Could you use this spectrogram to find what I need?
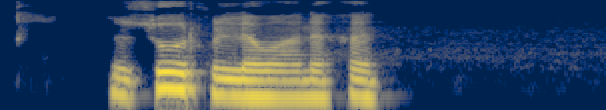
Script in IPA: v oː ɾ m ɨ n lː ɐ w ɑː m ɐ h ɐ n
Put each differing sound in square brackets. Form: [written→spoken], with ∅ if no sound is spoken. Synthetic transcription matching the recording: [v→z] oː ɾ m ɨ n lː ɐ w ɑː [m→n] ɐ h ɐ n

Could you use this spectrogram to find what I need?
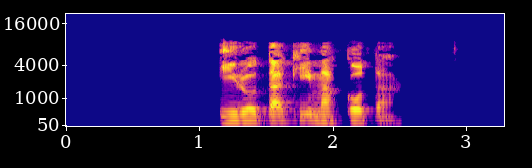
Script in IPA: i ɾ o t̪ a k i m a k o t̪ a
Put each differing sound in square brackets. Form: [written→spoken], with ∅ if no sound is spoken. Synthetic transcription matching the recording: i ɾ o t̪ a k i m a k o t̪ a

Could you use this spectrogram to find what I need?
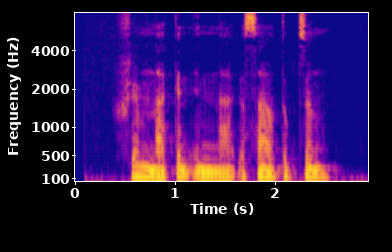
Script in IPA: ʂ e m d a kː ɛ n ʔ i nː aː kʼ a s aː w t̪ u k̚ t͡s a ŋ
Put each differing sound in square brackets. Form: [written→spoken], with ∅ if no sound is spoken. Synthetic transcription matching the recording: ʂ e m [d→n] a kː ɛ n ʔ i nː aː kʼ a s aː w t̪ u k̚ t͡s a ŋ

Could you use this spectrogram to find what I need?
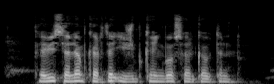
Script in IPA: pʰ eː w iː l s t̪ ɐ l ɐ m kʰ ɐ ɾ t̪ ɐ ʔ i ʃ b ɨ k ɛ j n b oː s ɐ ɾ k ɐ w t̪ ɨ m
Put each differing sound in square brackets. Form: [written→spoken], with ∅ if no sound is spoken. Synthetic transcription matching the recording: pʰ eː w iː [l→∅] s t̪ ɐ l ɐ m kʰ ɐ ɾ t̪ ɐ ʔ i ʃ b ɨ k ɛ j n b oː s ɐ ɾ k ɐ w t̪ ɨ [m→n]

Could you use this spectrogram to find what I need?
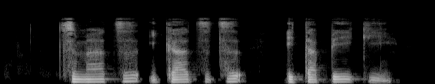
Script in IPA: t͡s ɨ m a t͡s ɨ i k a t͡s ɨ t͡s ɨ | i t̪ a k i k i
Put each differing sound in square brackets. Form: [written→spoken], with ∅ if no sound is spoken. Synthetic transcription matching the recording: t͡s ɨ m a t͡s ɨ i k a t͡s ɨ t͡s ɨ | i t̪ a [k→p] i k i

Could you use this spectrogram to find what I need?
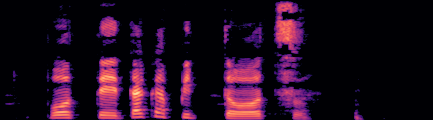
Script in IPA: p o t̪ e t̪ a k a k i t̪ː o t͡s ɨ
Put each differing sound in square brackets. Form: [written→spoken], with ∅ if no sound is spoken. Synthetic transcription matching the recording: p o t̪ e t̪ a k a [k→p] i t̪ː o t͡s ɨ

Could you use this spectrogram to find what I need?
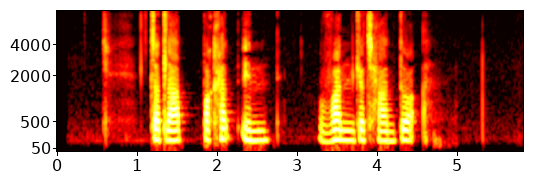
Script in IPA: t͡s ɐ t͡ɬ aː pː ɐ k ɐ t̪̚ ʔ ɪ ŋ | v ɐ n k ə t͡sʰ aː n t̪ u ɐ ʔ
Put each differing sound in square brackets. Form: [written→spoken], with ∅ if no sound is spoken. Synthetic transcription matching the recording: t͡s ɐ t͡ɬ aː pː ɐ [k→kʰ] ɐ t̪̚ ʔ ɪ [ŋ→n] | v ɐ n k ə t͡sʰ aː n t̪ u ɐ ʔ

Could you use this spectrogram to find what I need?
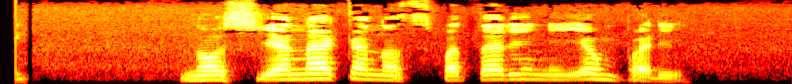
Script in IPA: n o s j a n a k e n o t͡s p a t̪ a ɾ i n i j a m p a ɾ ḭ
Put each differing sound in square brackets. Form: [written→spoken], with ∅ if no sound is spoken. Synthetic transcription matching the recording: n o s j a n a k [e→a] n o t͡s p a t̪ a ɾ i n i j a m p a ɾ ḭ

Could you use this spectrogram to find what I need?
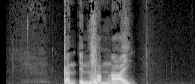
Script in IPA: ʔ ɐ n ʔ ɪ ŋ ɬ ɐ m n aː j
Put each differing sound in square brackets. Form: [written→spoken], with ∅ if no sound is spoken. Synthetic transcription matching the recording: [ʔ→k] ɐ n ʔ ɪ [ŋ→n] ɬ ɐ m [n→ŋ] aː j

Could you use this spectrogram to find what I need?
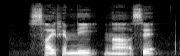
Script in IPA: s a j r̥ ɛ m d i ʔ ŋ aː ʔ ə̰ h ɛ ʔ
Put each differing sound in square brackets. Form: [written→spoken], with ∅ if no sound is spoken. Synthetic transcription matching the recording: s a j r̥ ɛ m [d→n] i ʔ ŋ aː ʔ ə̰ [h→s] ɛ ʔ

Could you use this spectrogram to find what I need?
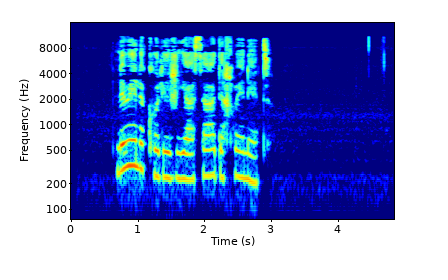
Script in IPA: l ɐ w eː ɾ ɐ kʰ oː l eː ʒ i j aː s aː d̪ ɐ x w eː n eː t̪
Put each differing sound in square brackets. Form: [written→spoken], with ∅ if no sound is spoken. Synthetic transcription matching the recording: l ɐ w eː [ɾ→l] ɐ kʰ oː l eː ʒ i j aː s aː d̪ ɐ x w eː n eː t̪

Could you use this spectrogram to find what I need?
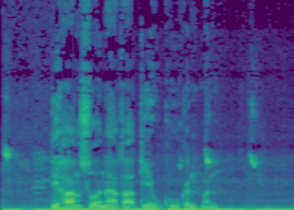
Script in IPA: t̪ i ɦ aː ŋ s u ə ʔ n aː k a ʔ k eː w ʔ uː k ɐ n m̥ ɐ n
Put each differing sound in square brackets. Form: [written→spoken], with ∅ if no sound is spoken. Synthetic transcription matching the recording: t̪ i ɦ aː ŋ s u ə ʔ n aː k a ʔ k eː w [ʔ→k] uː k ɐ n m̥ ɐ n

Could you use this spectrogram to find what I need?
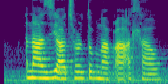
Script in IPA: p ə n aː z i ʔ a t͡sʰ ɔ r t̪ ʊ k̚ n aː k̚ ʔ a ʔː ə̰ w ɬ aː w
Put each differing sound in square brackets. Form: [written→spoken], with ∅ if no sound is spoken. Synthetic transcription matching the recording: [p→ʔ] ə n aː z i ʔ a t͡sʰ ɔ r t̪ ʊ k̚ n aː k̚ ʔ a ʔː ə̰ [w→∅] ɬ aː w

